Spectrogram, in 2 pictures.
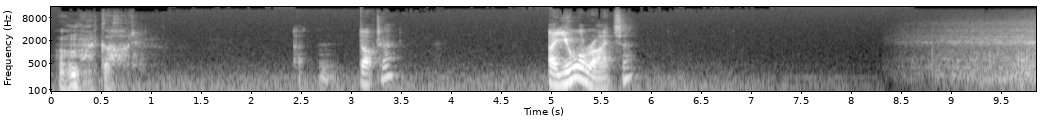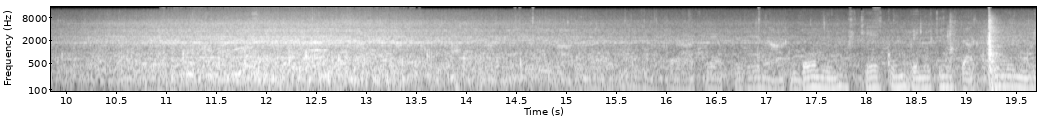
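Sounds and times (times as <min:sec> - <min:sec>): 
speech: 0:00.1 - 0:00.9, 0:02.7 - 0:03.6, 0:05.0 - 0:05.9, 0:17.4 - 0:19.6
passenger train rumbling along rails: 0:08.6 - 0:19.6.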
